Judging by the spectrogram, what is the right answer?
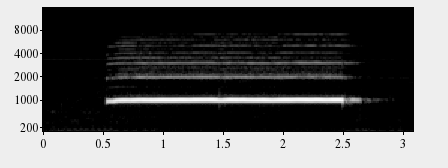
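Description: A flute sounds the note B in one steady, sustained tone of about two seconds, clear and close with soft breathy overtones, then stops into near silence.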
